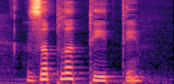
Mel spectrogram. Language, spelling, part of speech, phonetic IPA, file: Ukrainian, заплатити, verb, [zɐpɫɐˈtɪte], Uk-заплатити.ogg
- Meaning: to pay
